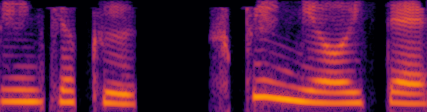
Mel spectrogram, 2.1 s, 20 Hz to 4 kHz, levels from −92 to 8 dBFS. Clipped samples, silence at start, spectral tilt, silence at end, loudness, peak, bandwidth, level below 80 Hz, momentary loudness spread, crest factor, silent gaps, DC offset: under 0.1%; 0 s; -10 dB/octave; 0 s; -23 LUFS; -10 dBFS; 4 kHz; -64 dBFS; 10 LU; 12 dB; 0.71-1.02 s; under 0.1%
